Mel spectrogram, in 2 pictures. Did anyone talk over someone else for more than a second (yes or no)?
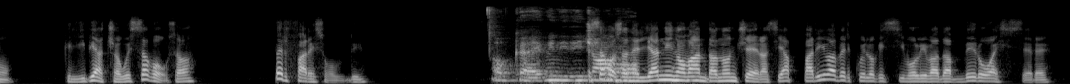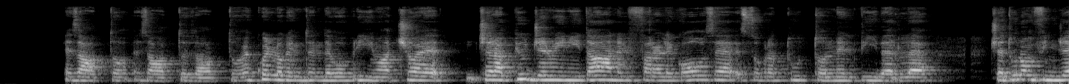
no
